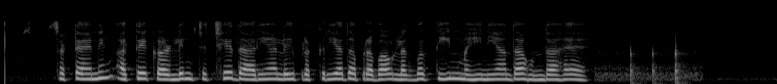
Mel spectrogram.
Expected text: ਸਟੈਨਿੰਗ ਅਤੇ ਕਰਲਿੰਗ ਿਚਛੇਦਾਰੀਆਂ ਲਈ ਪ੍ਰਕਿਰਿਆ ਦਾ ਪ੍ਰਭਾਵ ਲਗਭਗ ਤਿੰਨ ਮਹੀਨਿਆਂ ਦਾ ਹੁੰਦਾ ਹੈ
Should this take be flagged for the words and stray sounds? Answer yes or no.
yes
